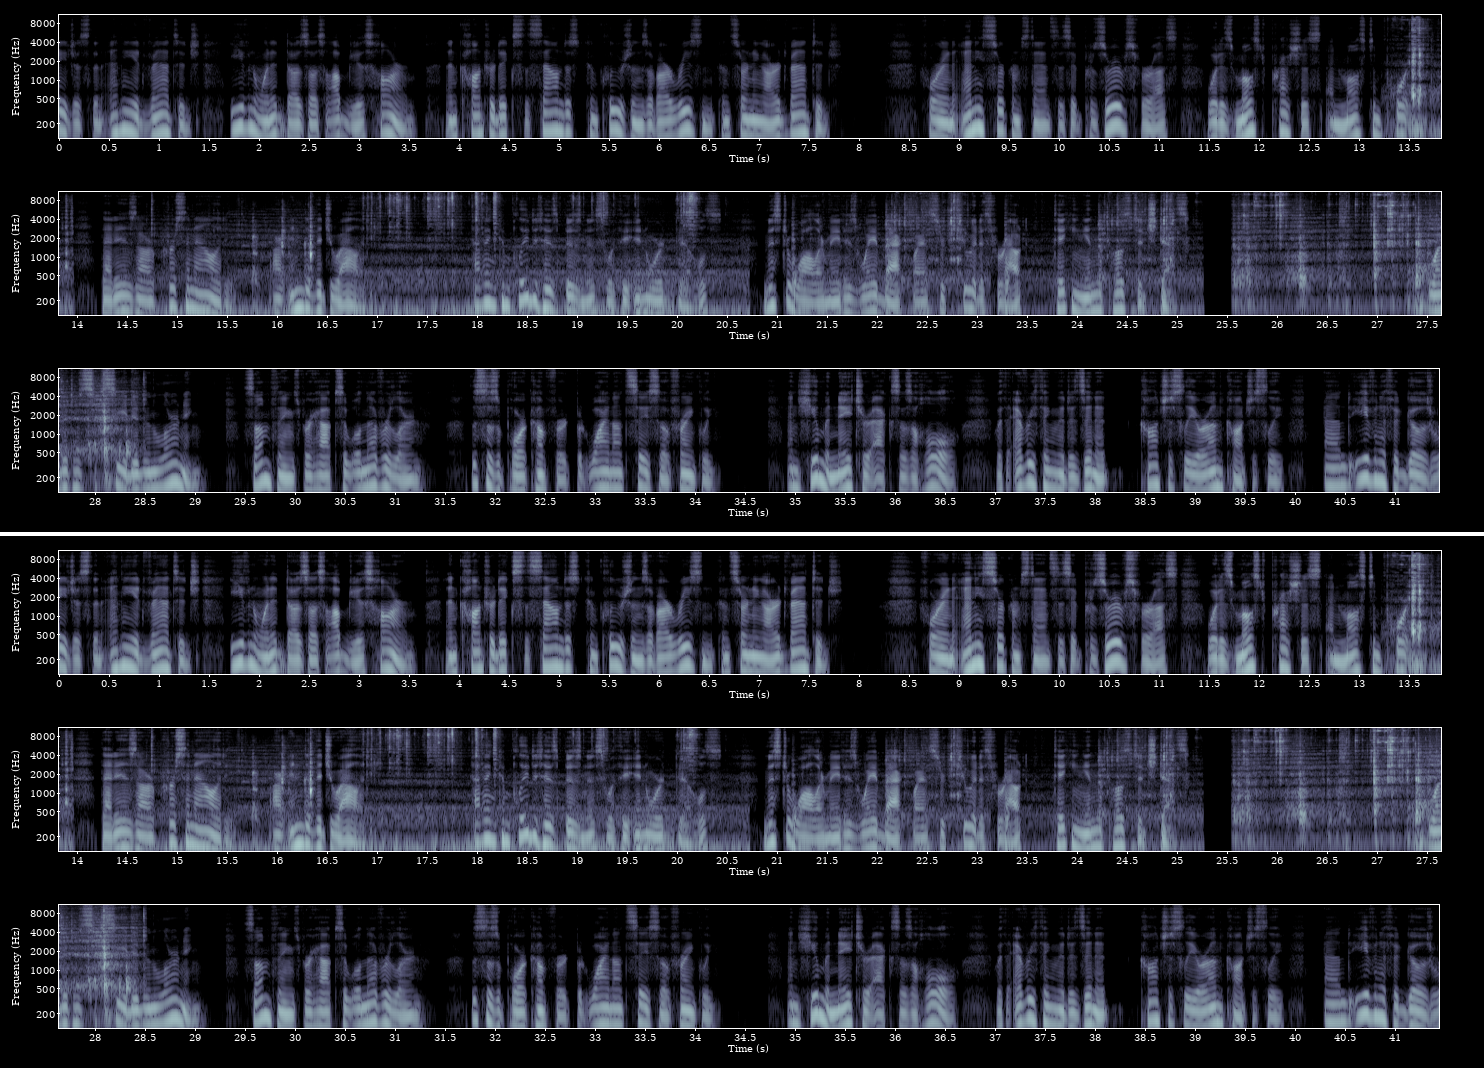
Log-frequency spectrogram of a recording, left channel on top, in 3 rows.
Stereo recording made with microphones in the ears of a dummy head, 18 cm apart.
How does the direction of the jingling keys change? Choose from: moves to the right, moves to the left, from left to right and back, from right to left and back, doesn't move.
from right to left and back.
